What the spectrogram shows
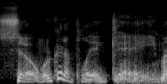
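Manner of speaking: slow intercom announcement voice, every word drawn out. Imagining a game announced over an intercom at a funeral: Jigsaw voice. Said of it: "a Jigsaw ass voice being like".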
